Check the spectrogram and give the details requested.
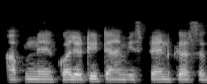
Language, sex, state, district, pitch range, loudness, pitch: Hindi, male, Bihar, Supaul, 115-120 Hz, -17 LUFS, 115 Hz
